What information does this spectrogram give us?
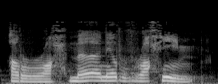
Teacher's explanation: حرف راء رحمان و رحیم چون فتحه دارن تفخیم میشن · حرف راء چون فتحه داره تفخیم میشه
